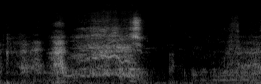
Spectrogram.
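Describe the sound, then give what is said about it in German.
A horse gives a single drawn-out whinny lasting about a second as someone mounts it, moderately quiet, followed by softer rustling and faint movement sounds. “Jemand steigt auf ein Pferd, würde ich sagen.”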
